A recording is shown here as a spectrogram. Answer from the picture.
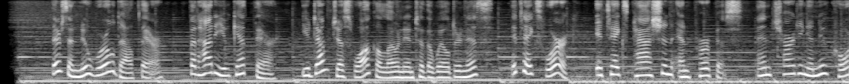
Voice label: corporate narration

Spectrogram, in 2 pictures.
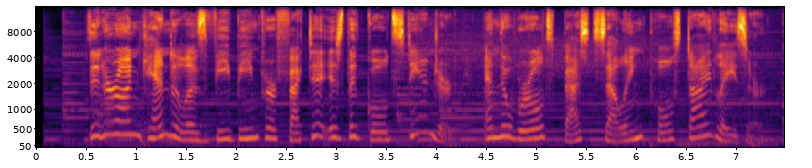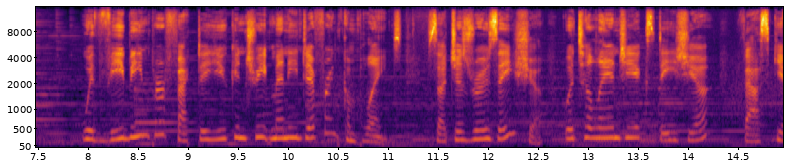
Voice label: Corporate Narration

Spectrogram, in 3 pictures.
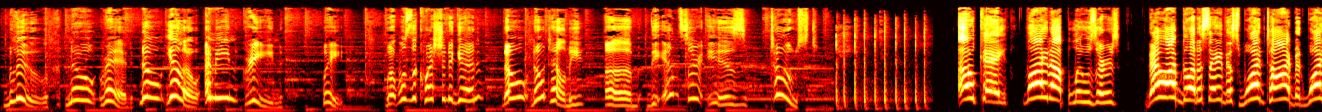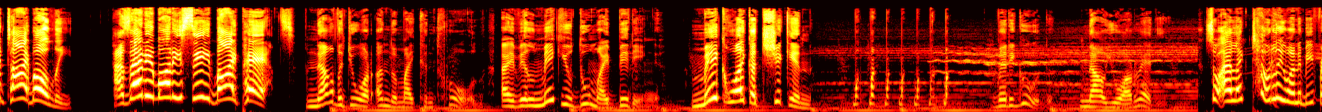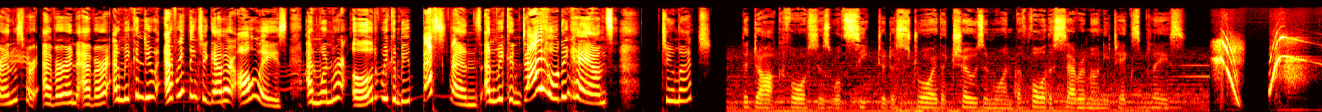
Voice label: Animation

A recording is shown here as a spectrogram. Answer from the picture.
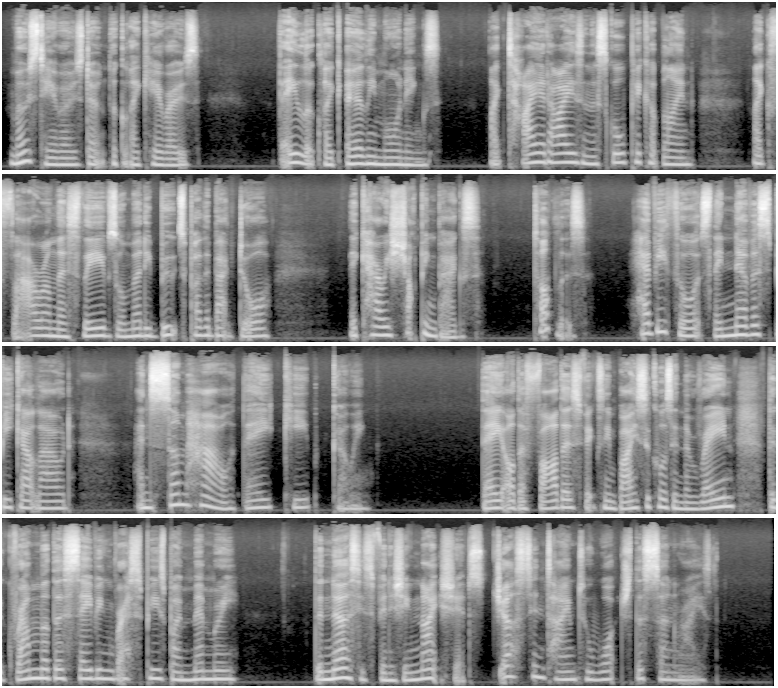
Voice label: Voiceover Ad

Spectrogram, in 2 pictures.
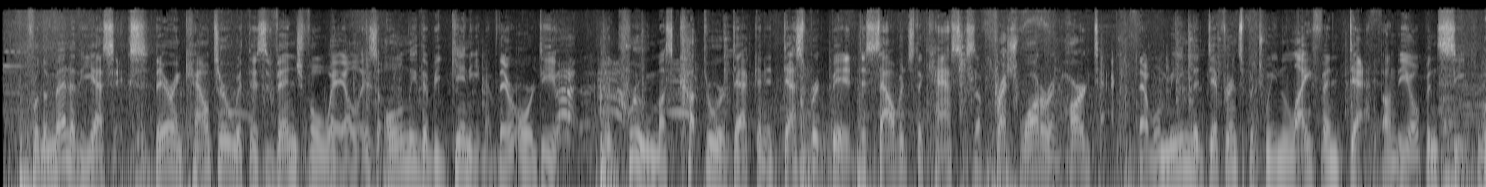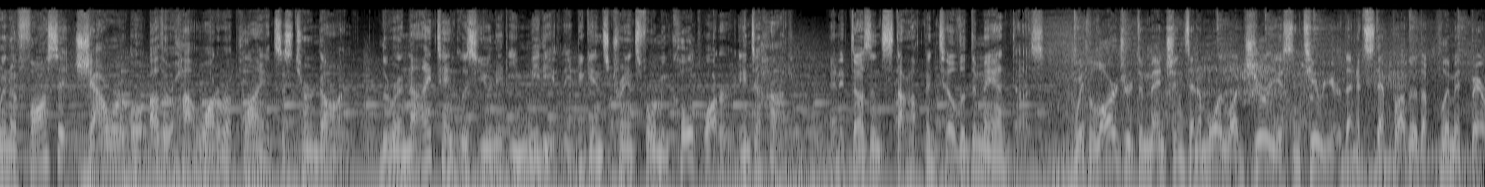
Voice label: Narration

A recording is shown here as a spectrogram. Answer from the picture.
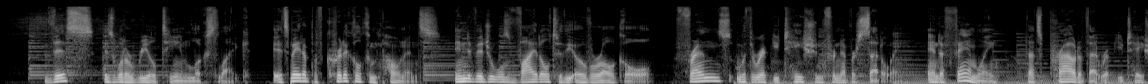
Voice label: Narration

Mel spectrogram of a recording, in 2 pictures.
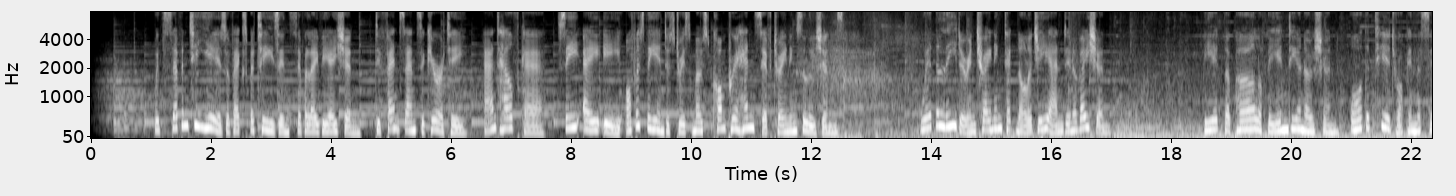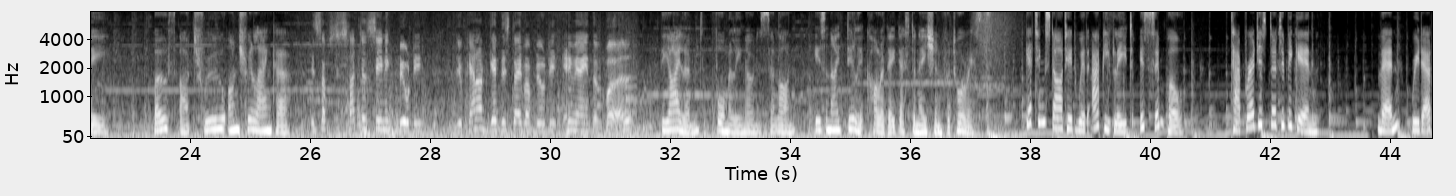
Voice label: Narration

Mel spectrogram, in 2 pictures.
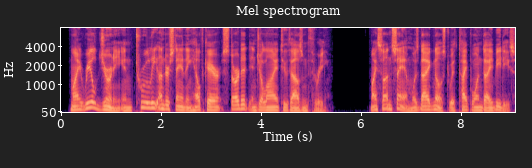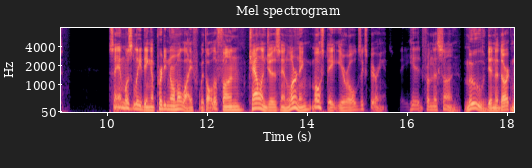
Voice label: Audiobook

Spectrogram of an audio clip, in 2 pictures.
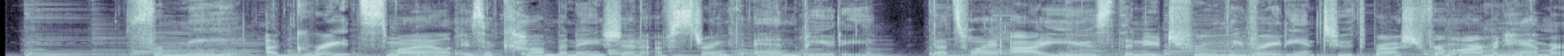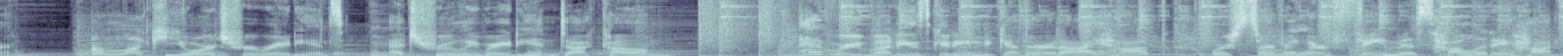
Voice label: Commercial

